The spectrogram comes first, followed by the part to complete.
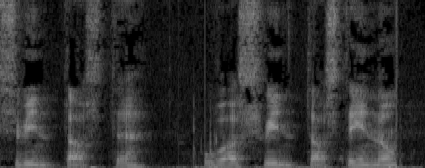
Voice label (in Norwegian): svintaste, Numedalsmål; rask; Adverb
